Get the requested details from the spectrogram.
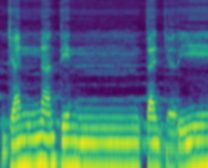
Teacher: suara nun sukun atau tanwin masih tetap terdengar tetapi samar antara idhar dan idgham dan terus bersambung dengan makhraj huruf berikutnya sehingga kedengarannya seperti yang 4 ini. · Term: ikhfa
